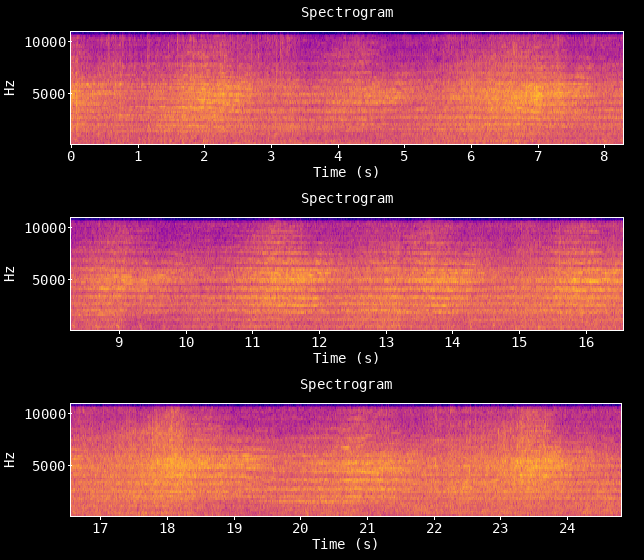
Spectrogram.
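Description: Double-stack intermodal train of container well cars rolling past close by: a steady rumble of steel wheels on rail. A higher hiss of wheel noise swells and fades every few seconds as the cars go by.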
